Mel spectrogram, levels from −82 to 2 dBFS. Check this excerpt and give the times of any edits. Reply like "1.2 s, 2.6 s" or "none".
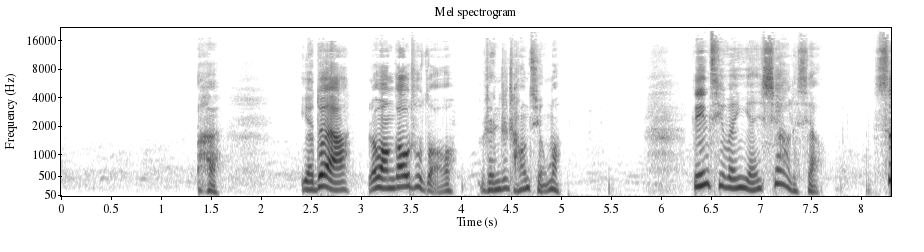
3.0 s

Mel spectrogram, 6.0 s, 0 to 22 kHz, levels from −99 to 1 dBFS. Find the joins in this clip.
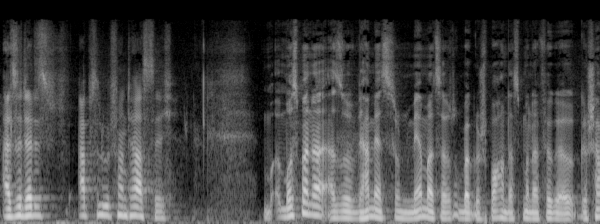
none

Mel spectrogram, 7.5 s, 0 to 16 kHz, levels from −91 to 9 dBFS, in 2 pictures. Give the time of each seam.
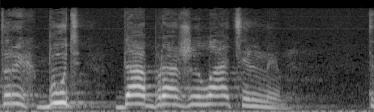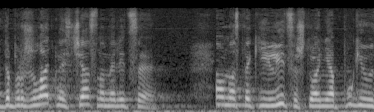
3.7 s, 4.7 s, 5.9 s

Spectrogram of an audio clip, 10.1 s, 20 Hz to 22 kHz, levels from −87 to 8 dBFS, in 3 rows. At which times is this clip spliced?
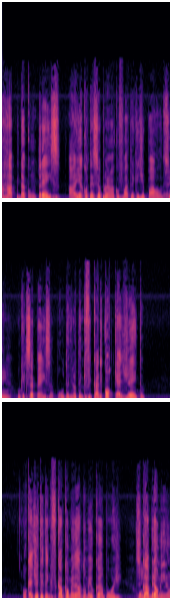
1.3 s

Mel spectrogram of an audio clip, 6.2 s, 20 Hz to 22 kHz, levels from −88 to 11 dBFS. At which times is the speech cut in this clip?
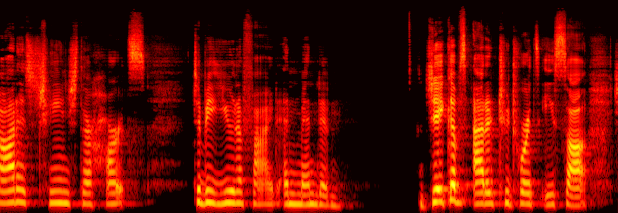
none

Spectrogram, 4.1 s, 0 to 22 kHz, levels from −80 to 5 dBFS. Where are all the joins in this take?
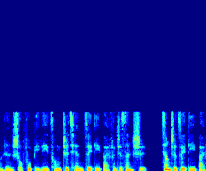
none

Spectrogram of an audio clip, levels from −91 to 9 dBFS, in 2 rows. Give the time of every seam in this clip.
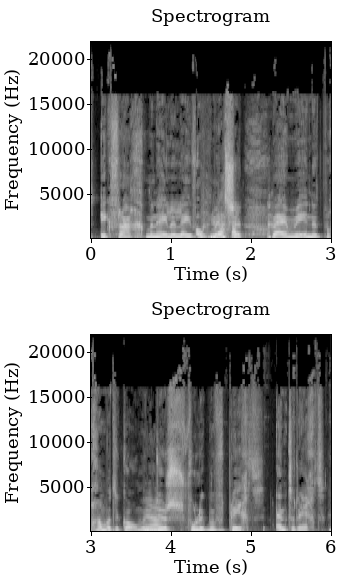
1.3 s, 2.3 s

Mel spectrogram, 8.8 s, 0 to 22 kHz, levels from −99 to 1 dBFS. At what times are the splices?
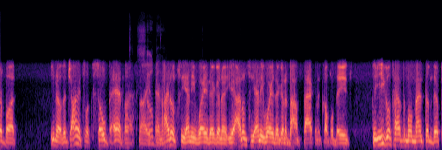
none

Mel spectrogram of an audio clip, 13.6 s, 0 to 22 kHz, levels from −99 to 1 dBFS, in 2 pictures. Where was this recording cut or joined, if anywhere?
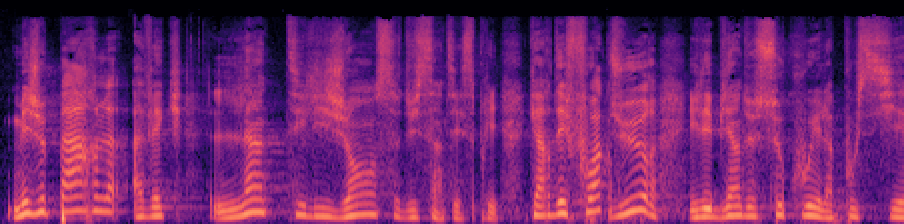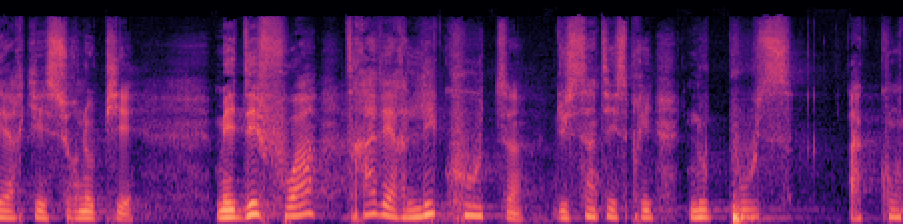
0.9 s, 4.6 s, 9.3 s, 11.8 s

